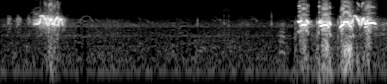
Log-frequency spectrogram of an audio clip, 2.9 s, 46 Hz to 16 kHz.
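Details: Osprey at the nest with a live fish, 25 July 2018, 5:23 PM; one loud shrill whistle, a quiet pause, then three quick high piercing chirps close together.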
